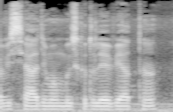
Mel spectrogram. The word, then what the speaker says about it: Leviathan: Leviathan, ou Leviathan como eu prefiro pronunciar, assim como outras bandas de DSBM, aborda temas sobre depressão e melancolia profunda.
